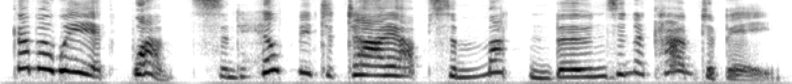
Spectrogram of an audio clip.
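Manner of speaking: high squeaky orders, in a hurry; Anna Maria voice. Acted. Rat wife bossing her husband to pack up, high and bossy.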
